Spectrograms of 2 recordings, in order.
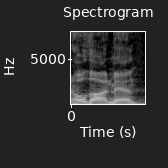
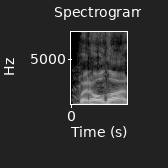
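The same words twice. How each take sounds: First: Loud, higher protest; mock alarm. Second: Loud, higher call of alarm; mock alarm. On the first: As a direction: hold it up, playful and loud. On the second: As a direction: pull up short, loudly. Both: Reacting to wife's suggestion.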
